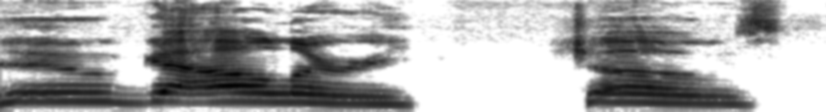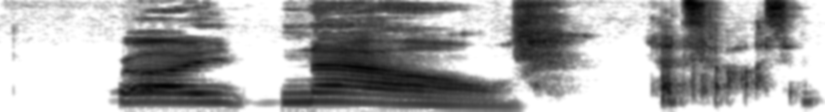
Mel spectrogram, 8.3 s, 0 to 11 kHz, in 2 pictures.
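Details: Parkinsonian speech (hypokinetic dysarthria) in a 46-year-old man diagnosed with aggressive Parkinson's disease at age 35, with mobility problems and treated with a deep brain stimulator implanted two years after diagnosis.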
